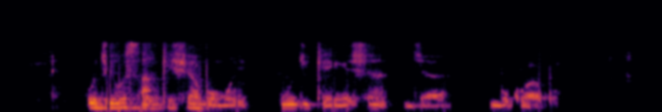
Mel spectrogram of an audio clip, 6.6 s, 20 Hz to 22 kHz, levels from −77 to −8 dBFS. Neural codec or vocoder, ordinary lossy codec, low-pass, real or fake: none; Opus, 16 kbps; 5.4 kHz; real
